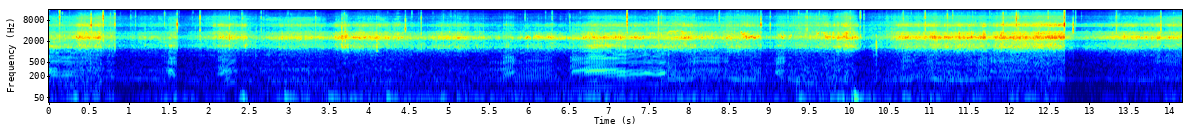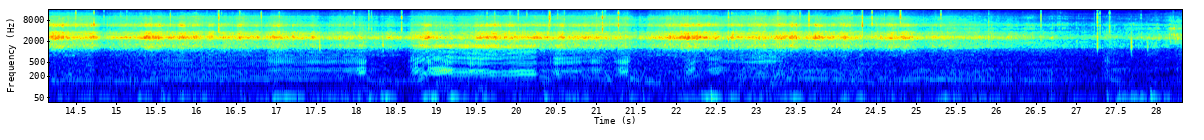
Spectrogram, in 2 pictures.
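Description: Motocross bike engine at racing revs, held on the throttle down the straights and cutting back briefly about four times as the rider shuts off and opens up again.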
